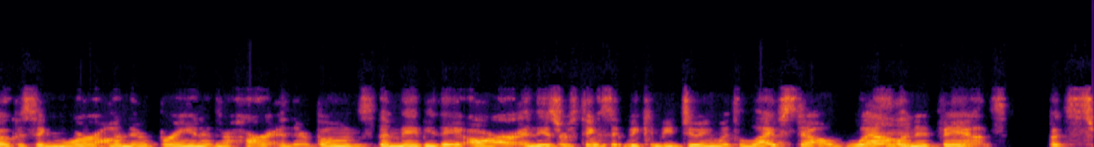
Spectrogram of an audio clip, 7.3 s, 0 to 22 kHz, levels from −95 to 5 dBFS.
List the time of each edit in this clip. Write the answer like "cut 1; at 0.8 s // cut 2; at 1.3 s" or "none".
none

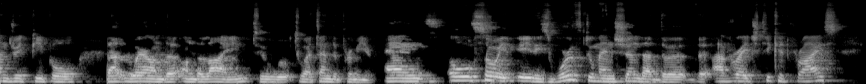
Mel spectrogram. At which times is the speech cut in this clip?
cut 1; at 1.1 s // cut 2; at 3.8 s

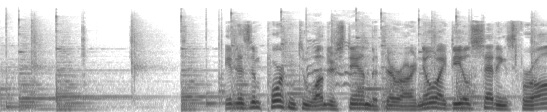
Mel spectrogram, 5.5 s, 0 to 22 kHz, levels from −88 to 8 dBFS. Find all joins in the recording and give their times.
cut 1; at 2.2 s

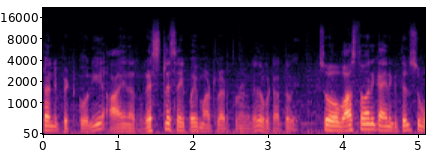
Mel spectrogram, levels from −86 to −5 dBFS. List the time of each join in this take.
none

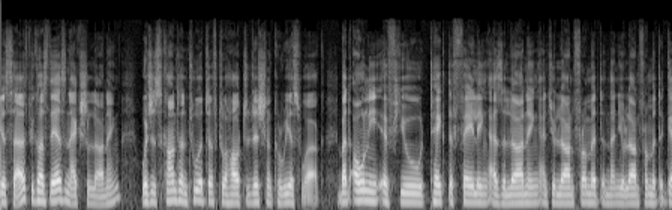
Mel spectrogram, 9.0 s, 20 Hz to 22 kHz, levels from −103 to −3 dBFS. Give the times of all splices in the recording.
cut 1; at 4.4 s

